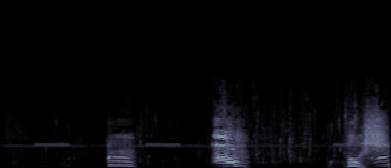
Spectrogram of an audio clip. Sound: gasping

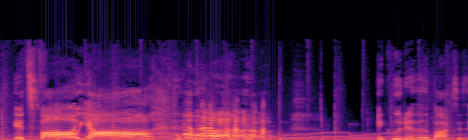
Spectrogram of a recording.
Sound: both laugh

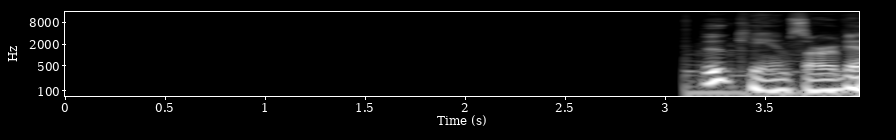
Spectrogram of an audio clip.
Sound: silence

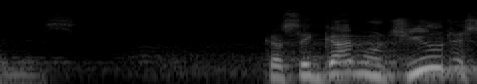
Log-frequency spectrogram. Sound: congregation amens

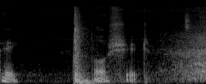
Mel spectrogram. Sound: bag thumps

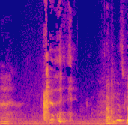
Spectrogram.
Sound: laughs

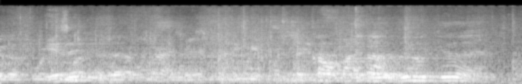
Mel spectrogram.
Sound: chattering

